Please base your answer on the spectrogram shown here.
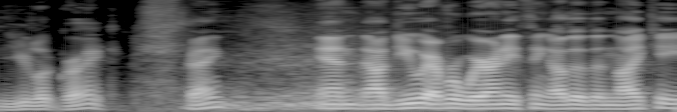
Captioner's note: laughter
